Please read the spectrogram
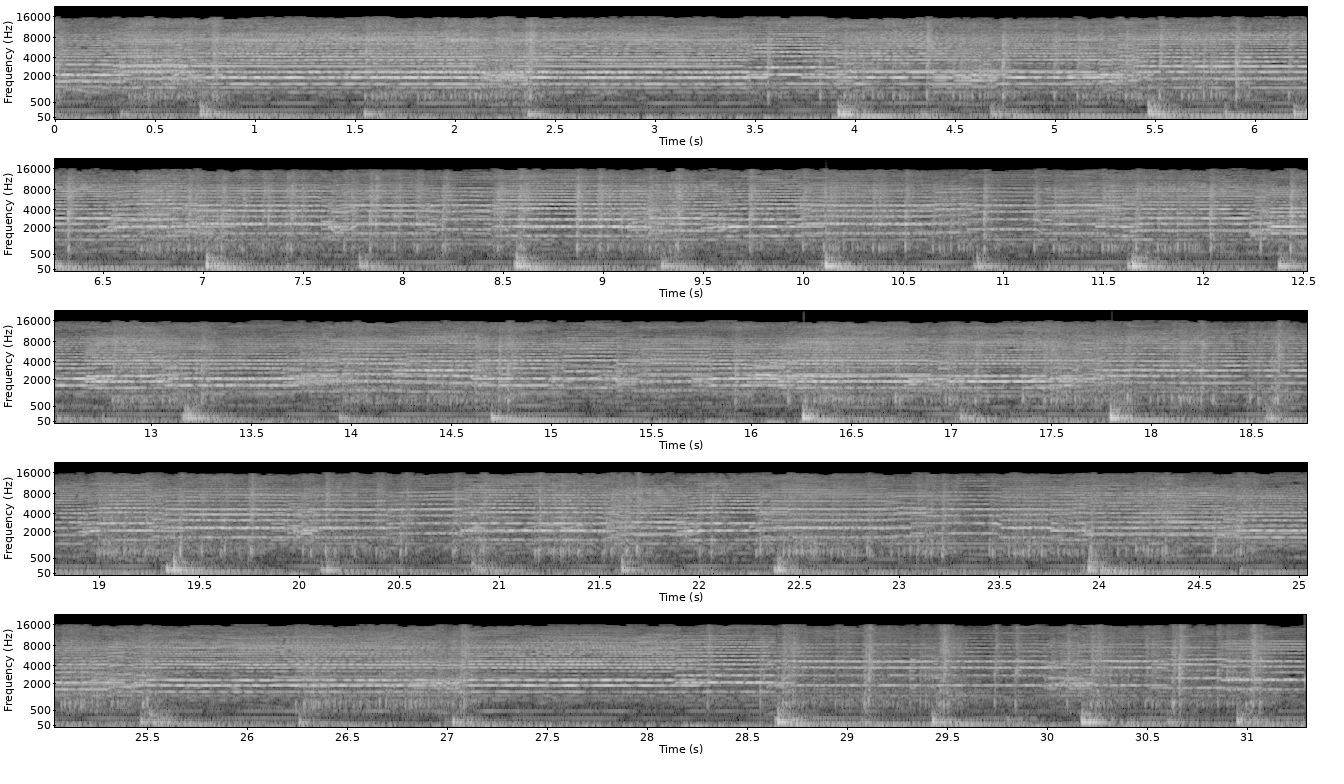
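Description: Pipe band playing: Highland bagpipes sounding a melody over steady drones, with a bass drum striking heavily about every second and a half.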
